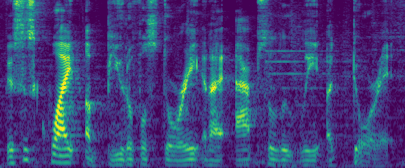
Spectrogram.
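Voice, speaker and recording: Over soft background music, a video game commentary creator shares strong opinions in a video essay, speaking at a moderate pace in a low, expressive, slightly bright voice. His delivery is emphatic and informal, with occasional cursing.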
